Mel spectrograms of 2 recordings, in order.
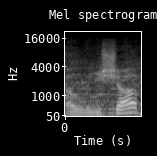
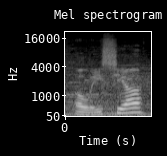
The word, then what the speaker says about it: Alicia: they in the game they all kind of say her name like Alicia but it's Alicia and now it's getting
